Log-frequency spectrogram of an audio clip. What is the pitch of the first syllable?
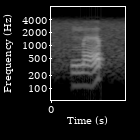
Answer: rising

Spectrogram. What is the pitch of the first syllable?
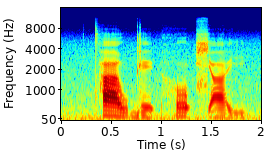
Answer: falling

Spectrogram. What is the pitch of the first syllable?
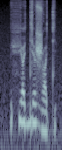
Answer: high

